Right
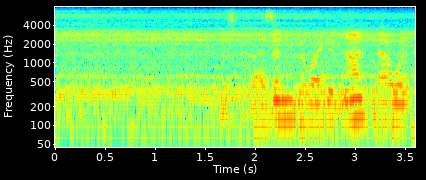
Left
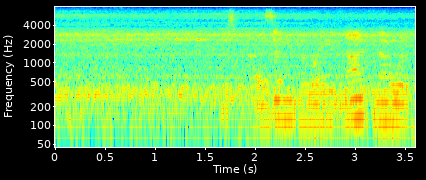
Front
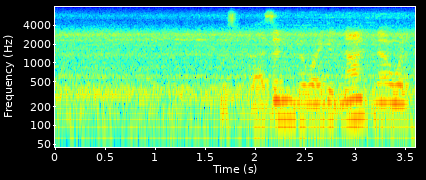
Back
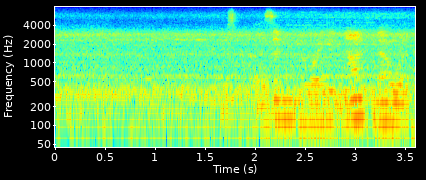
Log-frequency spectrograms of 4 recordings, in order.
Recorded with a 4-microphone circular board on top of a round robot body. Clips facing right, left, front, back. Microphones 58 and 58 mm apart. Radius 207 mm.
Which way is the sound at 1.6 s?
35° right.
